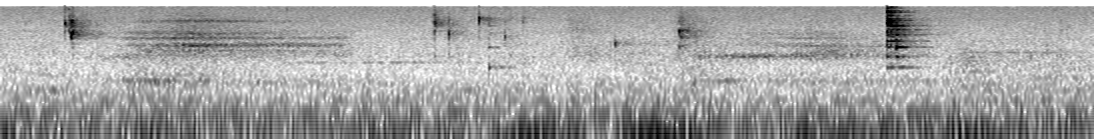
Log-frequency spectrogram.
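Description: A metal spoon clicks and scrapes against a glass bowl while scooping chickpea curry onto naan, with a few sharp clinks, the strongest near the end. There are soft eating sounds and a low steady hum under it.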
